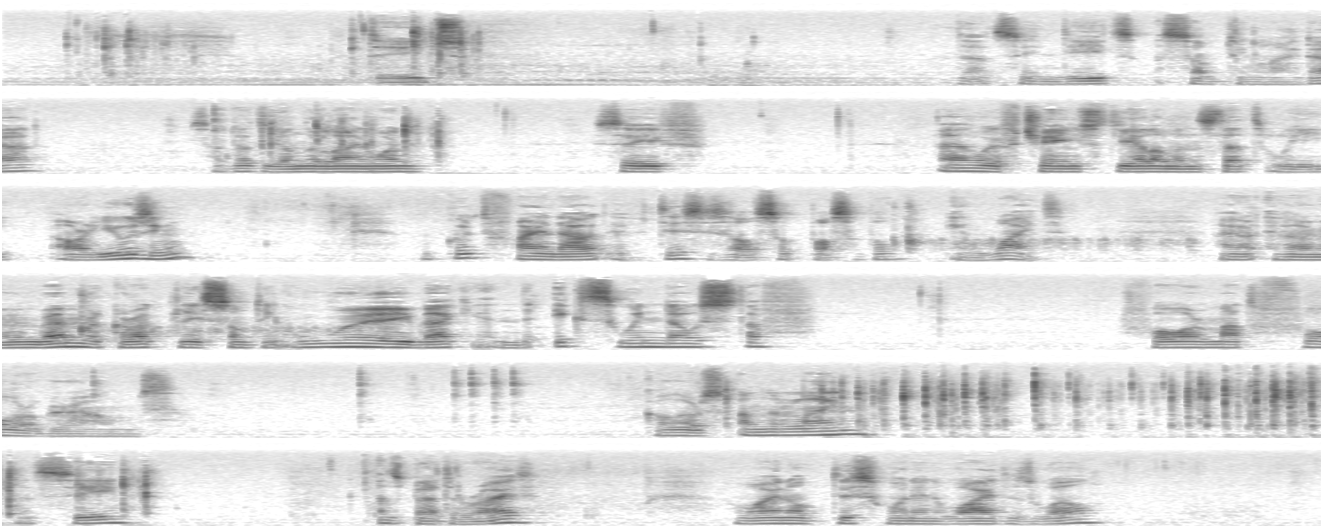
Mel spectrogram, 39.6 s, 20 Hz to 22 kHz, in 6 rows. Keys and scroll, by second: 0.1-2.1 typing, 2.2 Return, 8.1 ctrl+v, 8.6 ctrl+s, 30.2-33.4 typing, 33.5 ctrl+s.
